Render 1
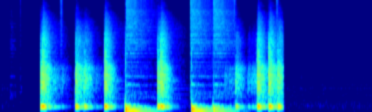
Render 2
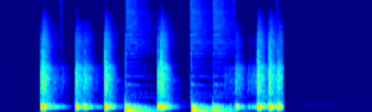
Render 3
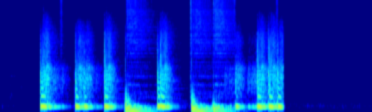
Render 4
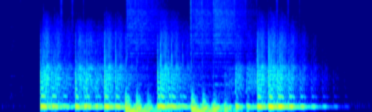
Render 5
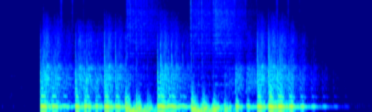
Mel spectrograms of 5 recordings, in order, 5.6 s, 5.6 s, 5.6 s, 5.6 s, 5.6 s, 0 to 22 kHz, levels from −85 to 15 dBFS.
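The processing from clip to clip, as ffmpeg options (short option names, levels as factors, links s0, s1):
-af "equalizer=f=150:t=o:w=1.6:g=9,volume=0.398"
-af "asoftclip=type=tanh:threshold=0.0335,volume=0.891"
-af "aecho=1:1:167|334|501|668|835|1002:0.631|0.278|0.122|0.0537|0.0236|0.0104,volume=1.26"
-af "aeval=exprs='(tanh(31.6*val(0)+0.7)-tanh(0.7))/31.6':c=same,volume=1.12"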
